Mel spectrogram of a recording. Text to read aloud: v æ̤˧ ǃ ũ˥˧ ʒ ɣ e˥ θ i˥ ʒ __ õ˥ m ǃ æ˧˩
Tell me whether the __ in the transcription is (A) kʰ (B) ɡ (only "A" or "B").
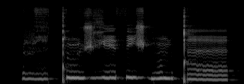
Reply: B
